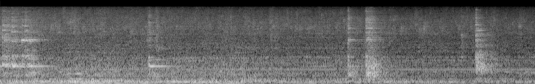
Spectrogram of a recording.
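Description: A spoon stirs chopped onions frying in a pan for dal with potatoes, a steady loud sizzle with occasional scraping clinks against the pan, close up and without talk.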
